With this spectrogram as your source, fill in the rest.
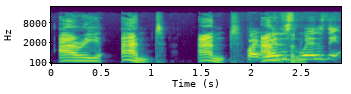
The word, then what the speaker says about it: Arry: Is it not pronounced Harry, or is it Ari? Ari, A-R-R-Y. No, he can't pronounce.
